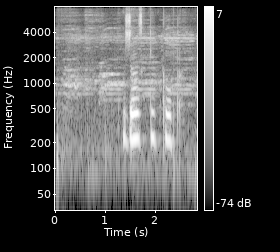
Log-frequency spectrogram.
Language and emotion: Russian, neutral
